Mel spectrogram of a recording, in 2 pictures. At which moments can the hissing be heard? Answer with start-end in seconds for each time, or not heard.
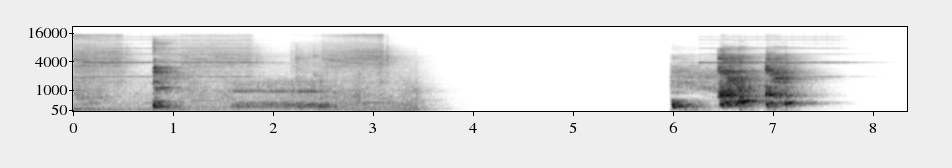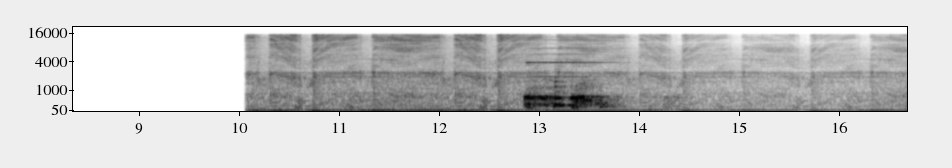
0.0-3.5, 10.1-16.6.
